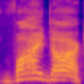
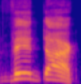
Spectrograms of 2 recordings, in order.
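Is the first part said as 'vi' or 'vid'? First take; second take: vi; vid. First: The first part is 'vi' with no d sound. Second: The first part is 'vid' with a d sound. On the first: The short form comes from 'visual information'. The speaker calls it right. "It's vidoc" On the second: The short form comes from 'video'. The speaker calls it wrong. "it's not vid-doc"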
